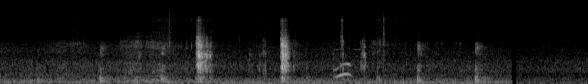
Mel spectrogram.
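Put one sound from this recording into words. A bicycle lands with sharp thumps after hops.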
